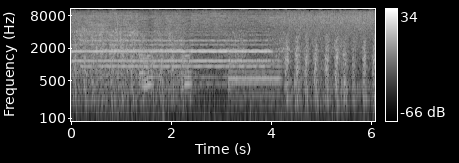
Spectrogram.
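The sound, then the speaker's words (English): A steam engine works, a sustained whistle-like tone ringing over rumbling rail noise before it settles into a quick, even series of chuffs as it pulls loaded freight cars to a siding and pushes the empties to the chute. “Oliver pulled some loaded cars to a siding and pushed the empties to the chute.”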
